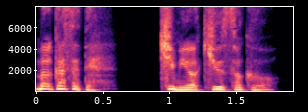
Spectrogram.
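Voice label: chant, Japanese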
